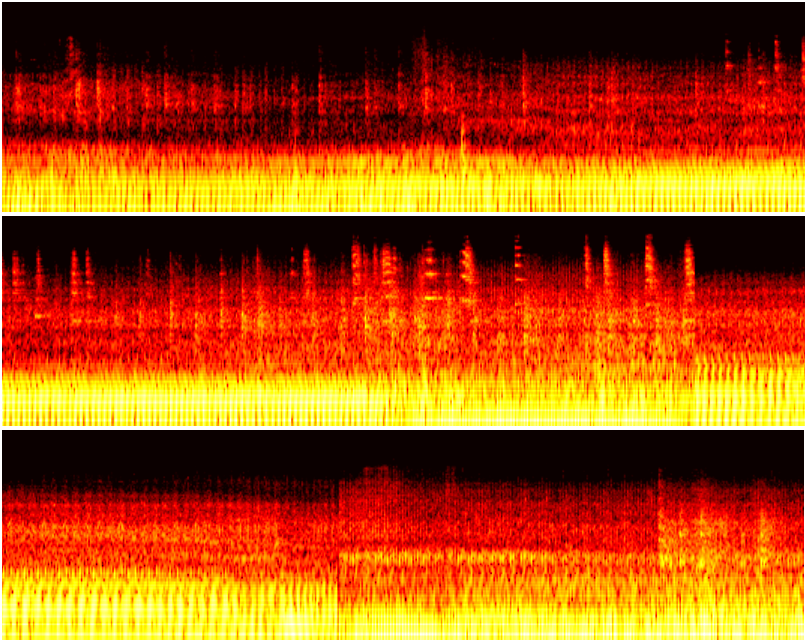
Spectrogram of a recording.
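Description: Front-loader tractor engine running steadily, its pitch shifting a few times. A run of sharp metallic clanks and rattles comes in the middle.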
